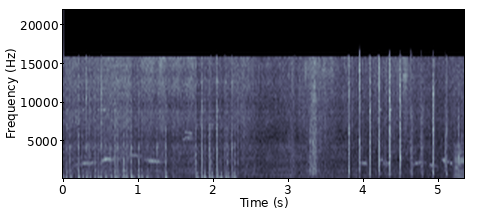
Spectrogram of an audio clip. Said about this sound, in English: Next step is to shake some bees into the bucket.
